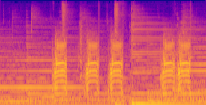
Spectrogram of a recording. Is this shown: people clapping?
no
